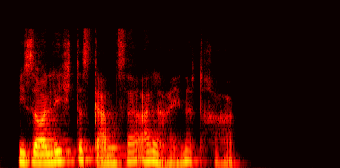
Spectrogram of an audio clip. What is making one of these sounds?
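A middle-aged woman speaks calmly into a microphone over an online call.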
